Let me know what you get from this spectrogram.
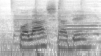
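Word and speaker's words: Folasade: I was born in Nigeria, in somewhere called Ibadan, and my name is my true Nigerian name, or the true Nigerian pronunciation, or as close as I can get to it, is Fola Sade, which means crowning glory, and it was abbreviated.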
